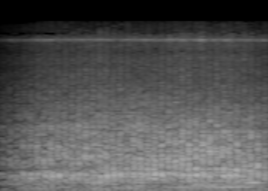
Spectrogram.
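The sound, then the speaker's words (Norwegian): A helicopter drones steadily overhead, its rotor blades beating in a fast, even chop with a broad engine roar, fairly loud, with no voices. “Hører du helikopteren?”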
